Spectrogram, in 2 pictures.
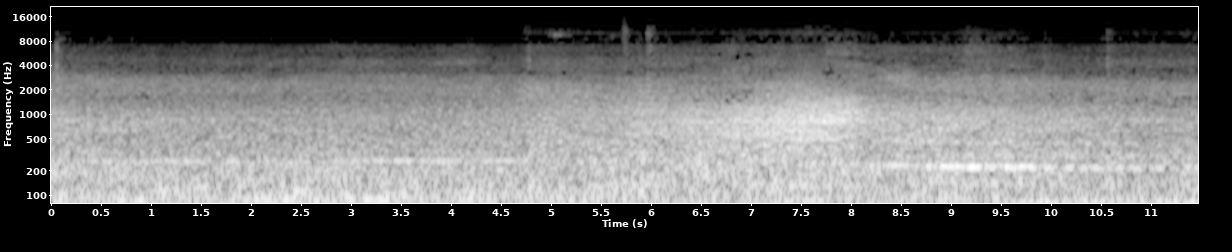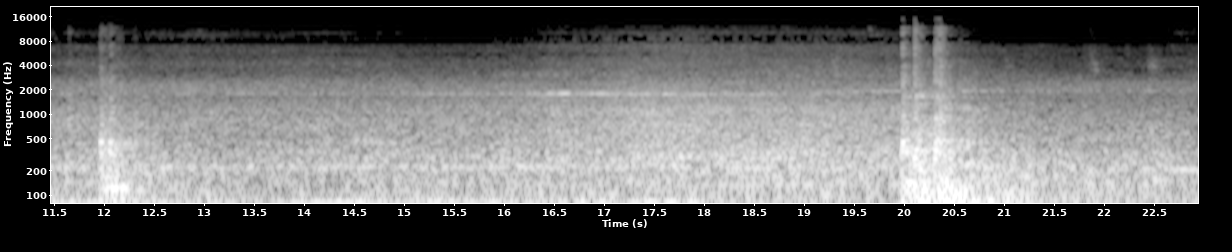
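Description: Road traffic running under a concrete road overpass: a steady engine and tyre rumble that swells for a moment, with a sharp knock about halfway through and a louder short burst near the end.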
